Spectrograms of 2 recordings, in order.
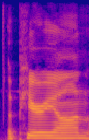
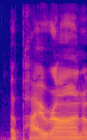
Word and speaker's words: apeiron: called it the i don't know how to pronounce it i should have looked that up before i made this video um a perion or a pyron or a peron it's a-p-e-i-r-o-n that was his name for infinity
